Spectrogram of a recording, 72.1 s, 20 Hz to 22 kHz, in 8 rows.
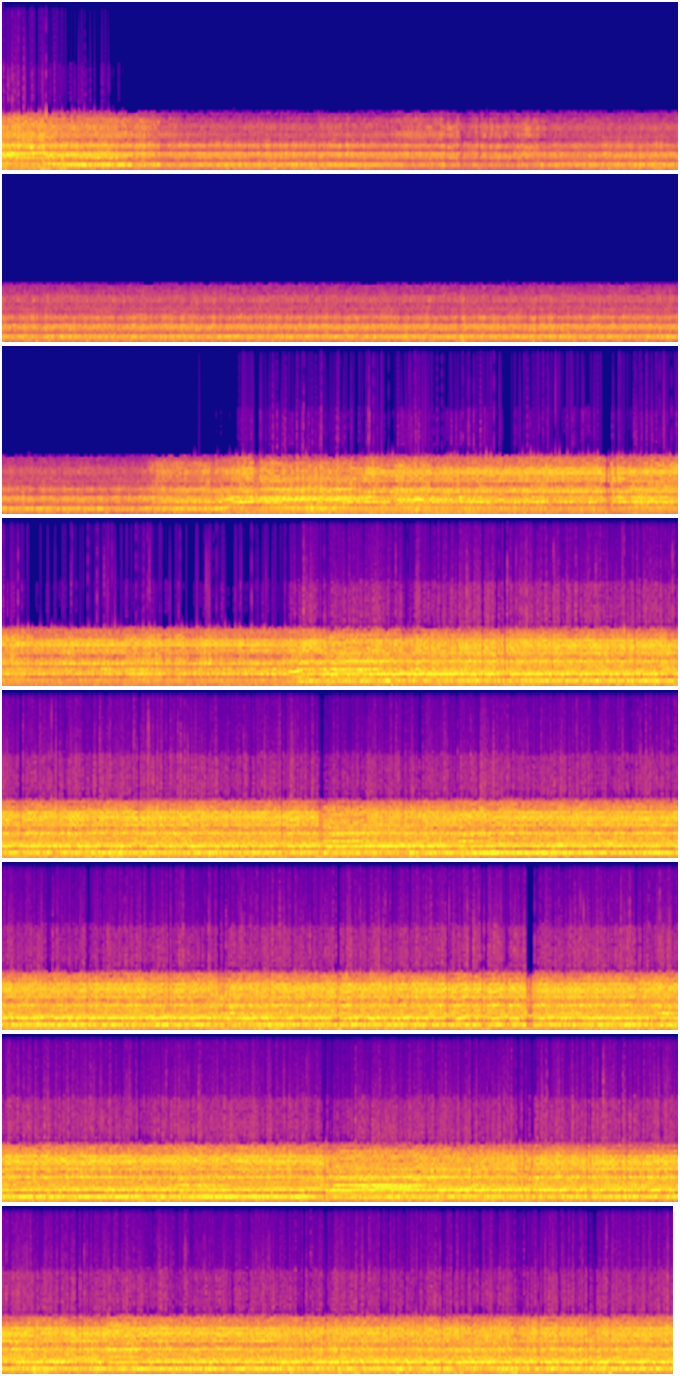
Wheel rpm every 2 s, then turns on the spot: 140, 70, 70, 70, 70, 70, 70, 70, 70, 70, 120, 160, 160, 160, 160, 180, 230, 230, 230, 230, 230, 230, 230, 230, 230, 230, 230, 230, 230, 220, 230, 230, 230, 230, 230, 230.
none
